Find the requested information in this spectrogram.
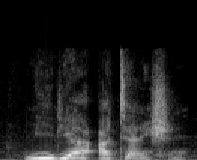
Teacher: This R is inserted between two vowels even if not historically present. · noi inseriamo una specie di R per aiutare a passare alla vocale, alla seconda vocale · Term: intrusive R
